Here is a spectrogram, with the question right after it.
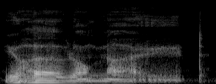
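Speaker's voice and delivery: low, very slow, luring devil voice over music; Shaitan's voice. Retold or imitated. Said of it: "he heard Shaitan saying".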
